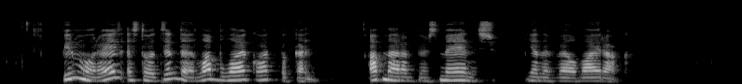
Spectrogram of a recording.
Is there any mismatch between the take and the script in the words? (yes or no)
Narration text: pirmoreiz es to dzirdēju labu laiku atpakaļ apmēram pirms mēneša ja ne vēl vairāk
no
